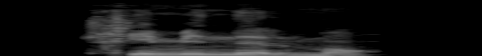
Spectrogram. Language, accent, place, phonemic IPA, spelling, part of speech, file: French, France, Lyon, /kʁi.mi.nɛl.mɑ̃/, criminellement, adverb, LL-Q150 (fra)-criminellement.wav
- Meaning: criminally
